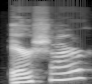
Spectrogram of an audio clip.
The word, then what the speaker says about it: Ayrshire: And she recently gained the Creative Scotland funding to write and produce 3 plays based in her home county of Ayrshire.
